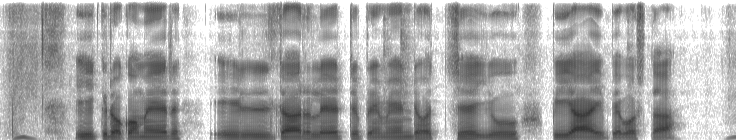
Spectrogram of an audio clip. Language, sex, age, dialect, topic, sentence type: Bengali, male, 18-24, Jharkhandi, banking, statement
